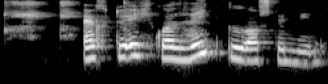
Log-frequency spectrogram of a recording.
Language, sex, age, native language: Icelandic, female, 60-69, Icelandic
